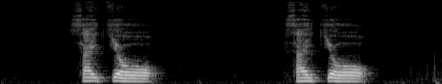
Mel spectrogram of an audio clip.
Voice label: Saikyou or Saikyo Japanese Pronunciation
